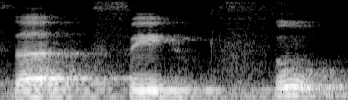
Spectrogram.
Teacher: ini huruf tsa ujung lidah bertemu ujung gigi Sari atas ya tipis sifatnya Hames ada angin yang menyertainya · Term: huruf sa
